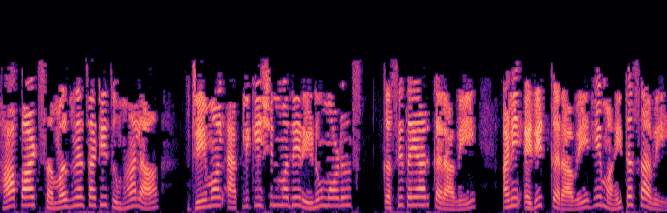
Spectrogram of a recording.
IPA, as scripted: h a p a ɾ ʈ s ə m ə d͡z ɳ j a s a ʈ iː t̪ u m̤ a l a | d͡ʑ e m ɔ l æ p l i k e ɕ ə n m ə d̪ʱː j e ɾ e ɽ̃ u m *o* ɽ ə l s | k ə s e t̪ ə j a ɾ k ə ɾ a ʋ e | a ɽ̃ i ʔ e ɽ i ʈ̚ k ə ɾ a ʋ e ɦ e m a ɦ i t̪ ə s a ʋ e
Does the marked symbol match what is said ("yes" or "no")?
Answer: no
